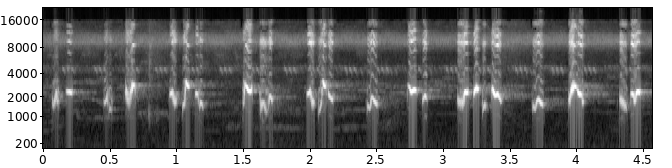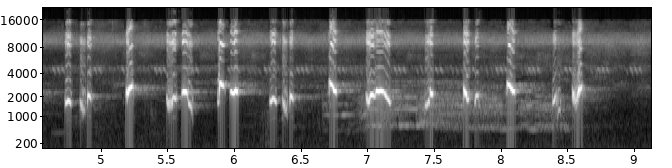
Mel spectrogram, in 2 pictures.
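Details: Morning song of a yellow-vented bulbul, long ropel used as a lure: continuous lively bubbling chirps in short groups, about three bursts a second, with a faint harsh rasp near the end.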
